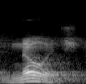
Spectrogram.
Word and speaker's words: knowledge: spell we don't pronounce we don't pronounce k yes like no yeah knowledge so the Korean is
